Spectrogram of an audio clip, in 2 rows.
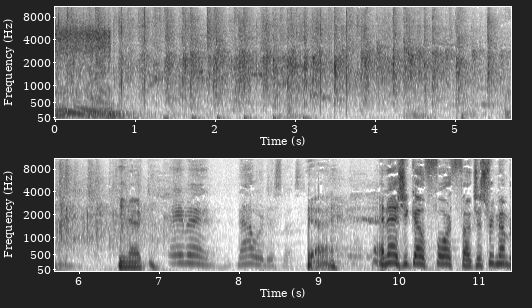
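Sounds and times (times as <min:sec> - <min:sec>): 
audience applause: 0:00.0 - 0:07.2
speech: 0:06.5 - 0:11.4.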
